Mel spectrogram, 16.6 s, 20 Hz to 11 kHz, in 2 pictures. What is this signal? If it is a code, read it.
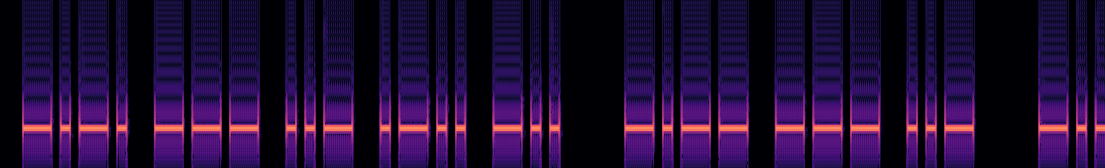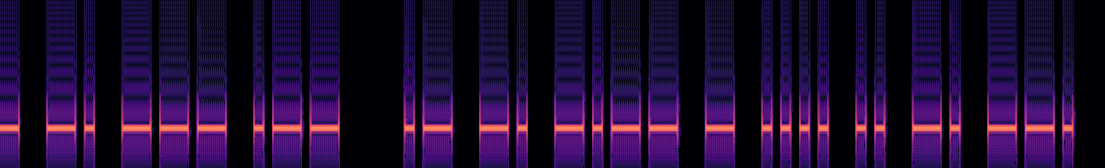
Morse code, heard as a keyed tone, about 17 wpm, 700 Hz. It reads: COULD YOU KNOW ANYTHING
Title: Sentences from Top 1000 Words 17wpm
